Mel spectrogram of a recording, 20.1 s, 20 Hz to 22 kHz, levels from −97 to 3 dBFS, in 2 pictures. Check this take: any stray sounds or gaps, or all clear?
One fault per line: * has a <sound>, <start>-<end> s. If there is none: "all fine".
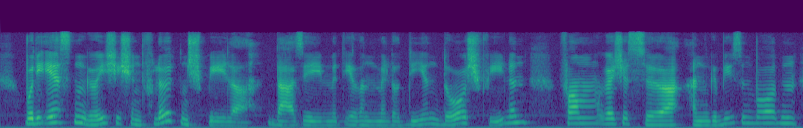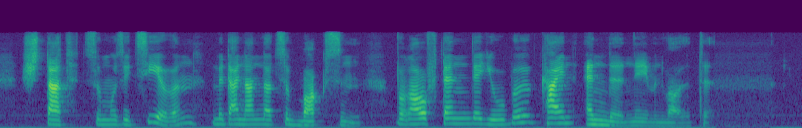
all fine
